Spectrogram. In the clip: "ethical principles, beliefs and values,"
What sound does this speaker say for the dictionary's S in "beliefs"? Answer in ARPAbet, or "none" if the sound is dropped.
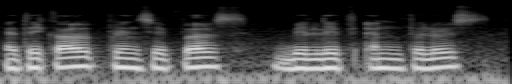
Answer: none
